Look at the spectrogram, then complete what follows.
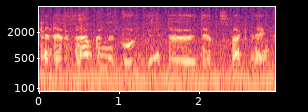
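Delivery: put-on gibberish Norwegian accent with English words popping out; singsong fake Norwegian patter; mock Norwegian comic. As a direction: imitate a Norwegian stand-up routine. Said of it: "went like this".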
